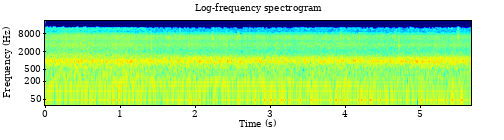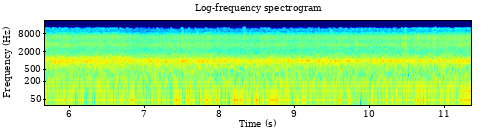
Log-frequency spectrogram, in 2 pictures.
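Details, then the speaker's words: 2001 Ford Ranger 4x4 after rebuilding the front driveshaft CV joint: smooth even road drone while driving with no rattle or clicking from the front driveline; the slow-speed rattle is gone. "all right so as you're heard the noise is gone the rattling so yeah if you all have this problem I'll hear that rattling sound"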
